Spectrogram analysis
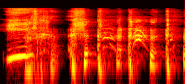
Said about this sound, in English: Sorry, I'm going to cough now.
